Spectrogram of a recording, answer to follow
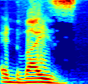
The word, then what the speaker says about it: advise: in the verb form instead of c you need to use s and it's pronounced that advise so please advise me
